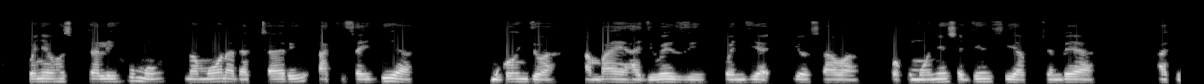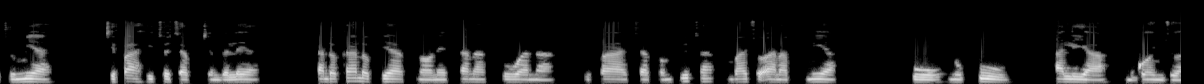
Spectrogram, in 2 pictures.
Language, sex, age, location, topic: Swahili, male, 25-35, Nairobi, health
